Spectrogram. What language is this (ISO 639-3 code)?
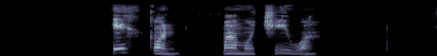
ncx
